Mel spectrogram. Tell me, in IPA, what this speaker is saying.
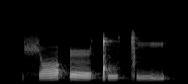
ʃ ɔ ʔ ə˞ ǃ u ǀ i

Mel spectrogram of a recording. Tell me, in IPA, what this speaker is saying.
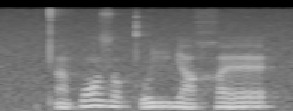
tʼ ã p ɔ z ɔ kʼ ʊ ɲ ʎ a χ ɛ

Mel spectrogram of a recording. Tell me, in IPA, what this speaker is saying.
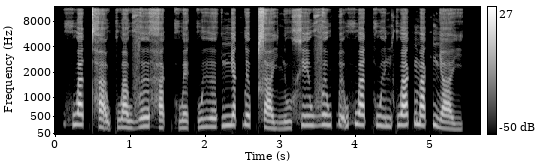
h w a˦˥ t̚ t̪ʰ a̰ː˧˨ w k w a˨˩ w v əː˧ h a˨˩ k̚ h w ɛ˨˩ k̚ h w ɨ˧ ə̯ | ɲ a˦˥ k̚ l ə˦˥ p̚ s a˨˩ j n u˨˩ x e˧ w v ə˧ w ɓ ə̰˧˥ w h w a˦˥ t̚ h w ɨ˧ n k w a˦˥ k̚ m a˦˥ k̚ ɲ a˨˩ j

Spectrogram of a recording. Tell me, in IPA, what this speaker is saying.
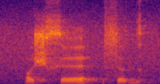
ɒ ʃ x ɛ | s ə ɡ

